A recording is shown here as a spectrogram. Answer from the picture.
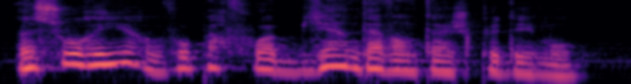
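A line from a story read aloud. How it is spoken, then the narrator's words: Whispered. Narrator (French): chuchote Monsieur Igor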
